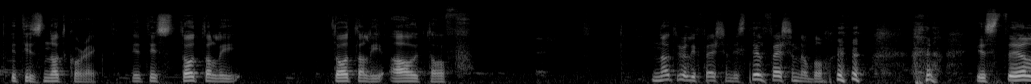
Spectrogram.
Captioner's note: laughs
